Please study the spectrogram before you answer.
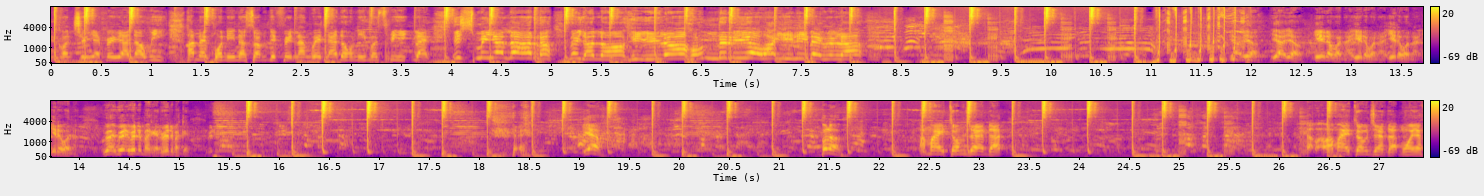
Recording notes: LIVE AT TIPSY THURSDAYZ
